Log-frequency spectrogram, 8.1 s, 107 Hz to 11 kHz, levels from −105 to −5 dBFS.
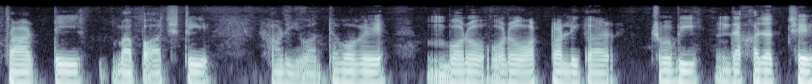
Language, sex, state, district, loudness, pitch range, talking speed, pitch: Bengali, male, West Bengal, Jalpaiguri, -19 LUFS, 105-115 Hz, 90 wpm, 110 Hz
